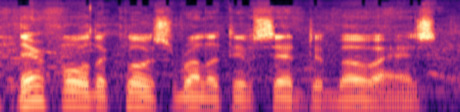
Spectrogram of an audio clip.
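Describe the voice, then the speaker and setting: Low-voiced male scripture narrator. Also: expressive, a little fast, a little mellow.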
